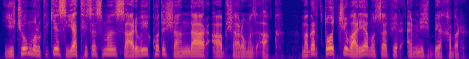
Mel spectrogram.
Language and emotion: Kashmiri, neutral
